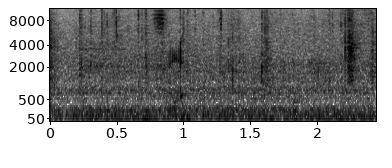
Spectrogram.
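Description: A plastic binder sleeve page being turned and handled, with a steady low rumble underneath.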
